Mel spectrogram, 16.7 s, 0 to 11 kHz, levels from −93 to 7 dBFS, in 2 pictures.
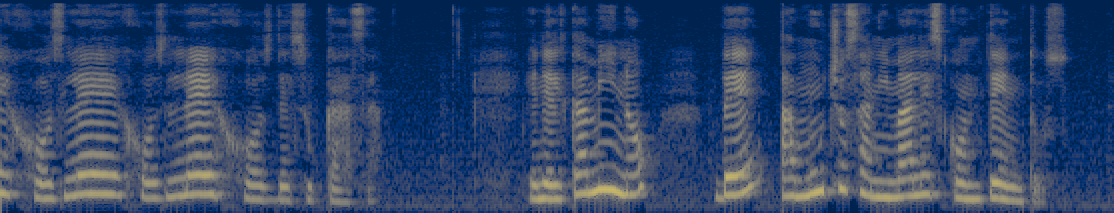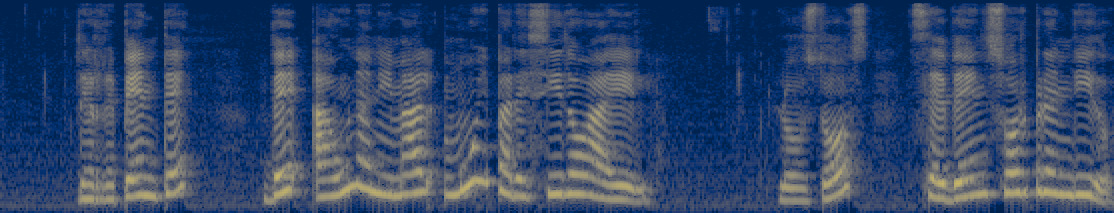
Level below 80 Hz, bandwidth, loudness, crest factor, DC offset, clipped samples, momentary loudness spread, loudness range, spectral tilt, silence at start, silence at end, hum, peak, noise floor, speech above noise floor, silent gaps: -76 dBFS; 11 kHz; -26 LUFS; 18 dB; under 0.1%; under 0.1%; 15 LU; 5 LU; -4 dB/octave; 0 s; 0 s; none; -8 dBFS; -63 dBFS; 38 dB; none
